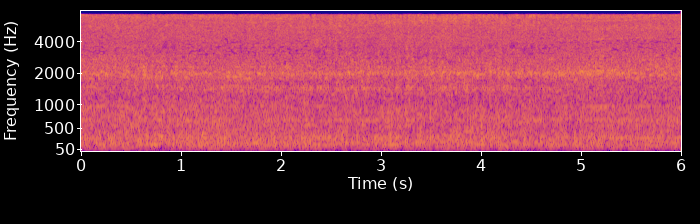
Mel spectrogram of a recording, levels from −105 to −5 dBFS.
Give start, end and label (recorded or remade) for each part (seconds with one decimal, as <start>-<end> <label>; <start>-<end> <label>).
0.0-0.5 recorded; 0.5-1.0 remade; 1.0-2.3 recorded; 2.3-4.6 remade; 4.6-6.0 recorded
